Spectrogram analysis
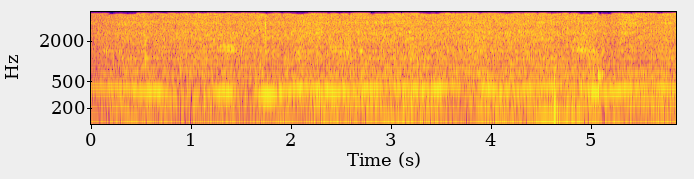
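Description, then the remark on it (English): A lawn mower engine drones steadily throughout, a low buzzing hum whose pitch wavers slightly up and down, with a couple of brief sharp clicks near the end. “The guy who's mowing the lawn is probably a priest.”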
